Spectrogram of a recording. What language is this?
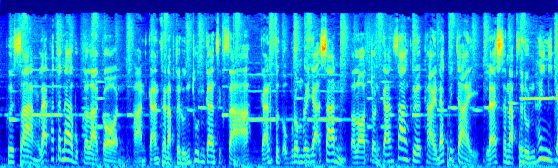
Thai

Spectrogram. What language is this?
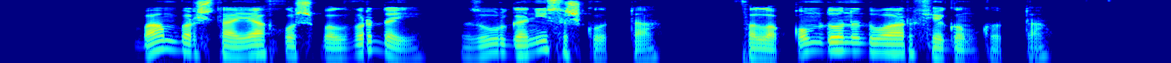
Ossetic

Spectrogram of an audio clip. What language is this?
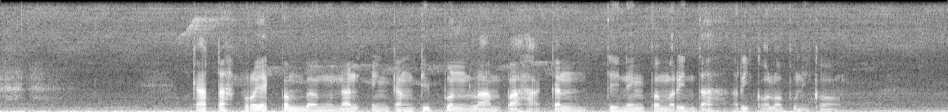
Javanese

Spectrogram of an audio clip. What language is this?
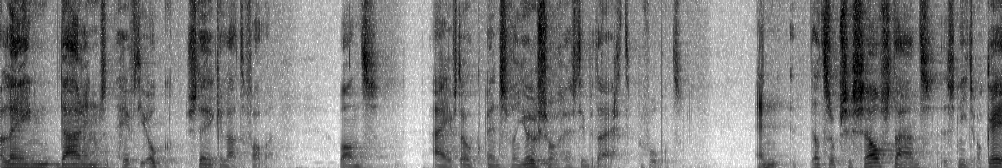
Dutch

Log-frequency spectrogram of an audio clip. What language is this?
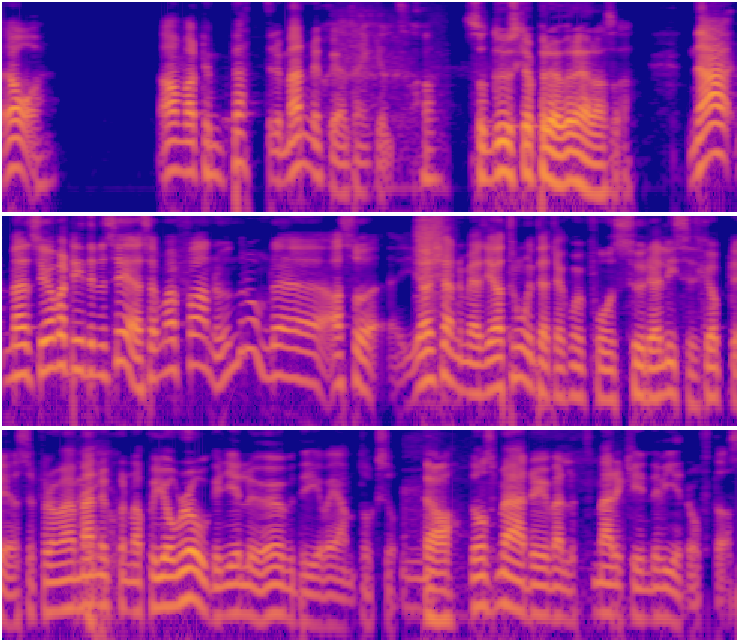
Swedish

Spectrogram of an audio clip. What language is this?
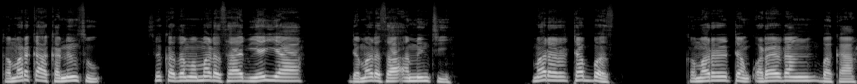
Hausa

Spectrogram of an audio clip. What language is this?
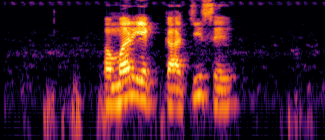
Wadiyara Koli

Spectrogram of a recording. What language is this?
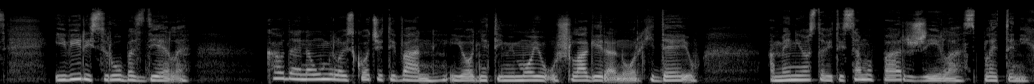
Croatian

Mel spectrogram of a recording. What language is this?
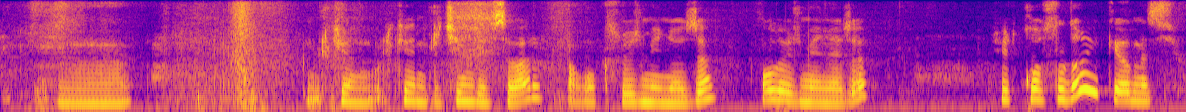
Kazakh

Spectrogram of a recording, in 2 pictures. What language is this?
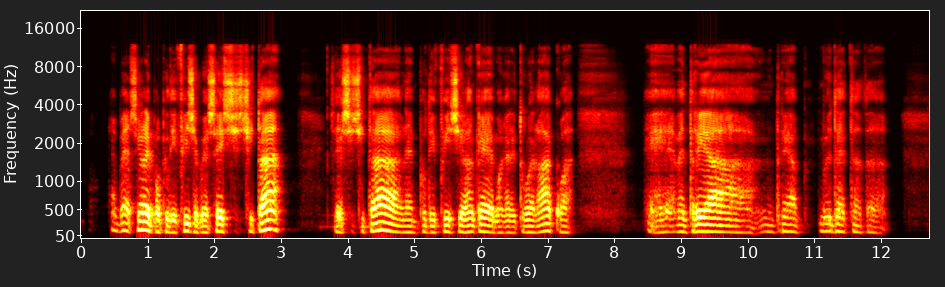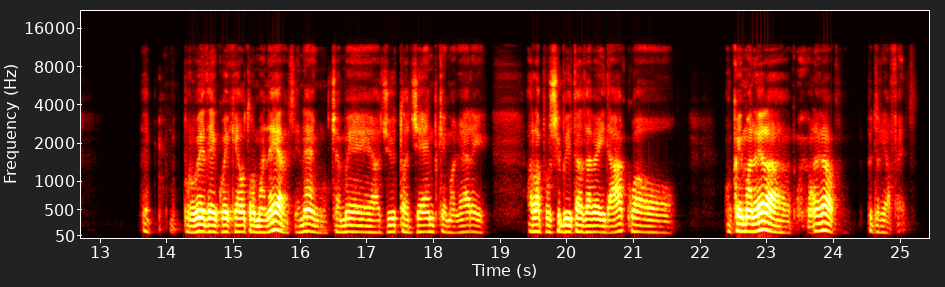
Piedmontese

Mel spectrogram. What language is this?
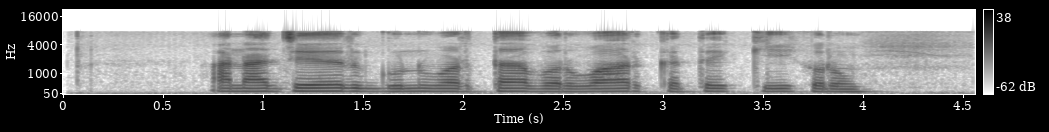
Magahi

